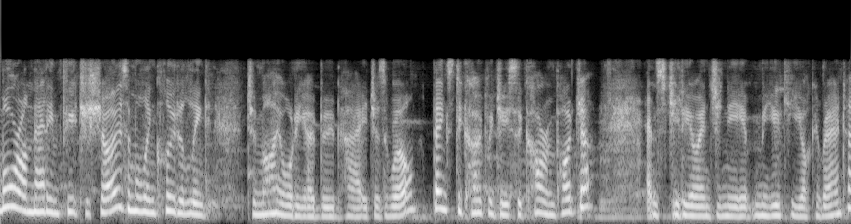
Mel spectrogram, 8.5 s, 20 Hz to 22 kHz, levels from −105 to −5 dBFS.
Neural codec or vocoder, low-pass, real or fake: vocoder, 22.05 kHz, 80 mel bands, HiFi-GAN; 7.2 kHz; fake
